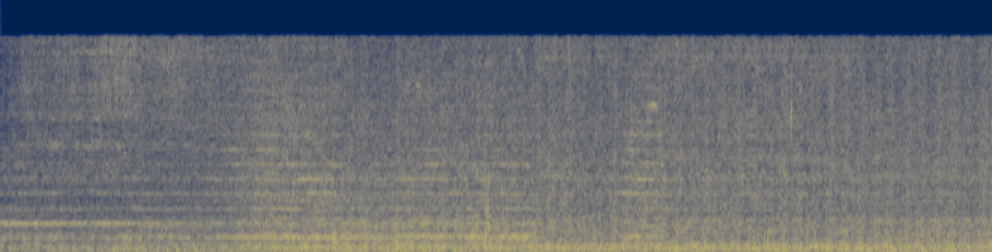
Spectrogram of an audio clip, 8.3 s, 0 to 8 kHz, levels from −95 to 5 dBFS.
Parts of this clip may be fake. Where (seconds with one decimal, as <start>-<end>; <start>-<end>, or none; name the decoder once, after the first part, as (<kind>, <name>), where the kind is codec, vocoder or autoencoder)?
0.0-1.2 (vocoder, HiFi-GAN); 2.3-2.9; 3.7-7.2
